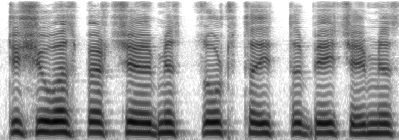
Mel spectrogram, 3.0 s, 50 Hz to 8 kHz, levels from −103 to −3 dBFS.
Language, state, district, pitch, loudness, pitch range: Kashmiri, Punjab, Kapurthala, 210 Hz, -15 LUFS, 205-220 Hz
